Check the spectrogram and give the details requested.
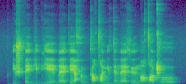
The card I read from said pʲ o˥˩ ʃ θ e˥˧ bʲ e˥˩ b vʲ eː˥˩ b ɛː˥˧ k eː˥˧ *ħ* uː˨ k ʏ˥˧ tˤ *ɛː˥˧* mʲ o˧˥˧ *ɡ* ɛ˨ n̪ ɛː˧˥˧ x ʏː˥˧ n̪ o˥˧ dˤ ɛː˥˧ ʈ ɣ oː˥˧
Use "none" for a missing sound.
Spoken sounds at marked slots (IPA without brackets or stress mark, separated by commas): ħ, ɛ˥˧, ɡ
